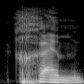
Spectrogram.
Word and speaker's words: crème: S-F-U-M-A-T-O, next word, R-A-B-A-R-B-A-R-O. And then 1/4 ounce of crème de violette. Crème, did I get that right? Crème. – Beautiful, absolutely beautiful.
